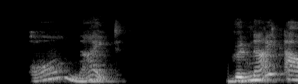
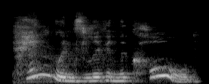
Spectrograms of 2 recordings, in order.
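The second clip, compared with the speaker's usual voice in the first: usual speaking voice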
